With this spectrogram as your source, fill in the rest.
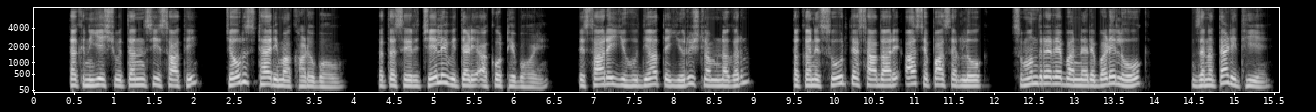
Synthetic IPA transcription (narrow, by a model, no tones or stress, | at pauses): t̪ɐkʰɪnijiːsʊet̪ɐnsisaːt̪ʰi | d͡ʒɐːɾəsʈʰɛːɾimãkʰaɽobʱɐːo | t̪ɐt̪ɐseːɾit͡ʃeːlebʱit̪ɛːɽiɐkoːʈʰebʱoːe | t̪esaːɾejɐɦuːd̪jat̪ejɐɾuːʃlemnɐɡəɾ | t̪akɐnesuːɾt̪esaːd̪aːɾeʔaːsepaːsəɾloːk | sɐmʊ̃nd̪ɾeɾebɐnːeɾebɐɽeloːk | zɐnãt̪ɛːɽit̪ʰɪjeː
